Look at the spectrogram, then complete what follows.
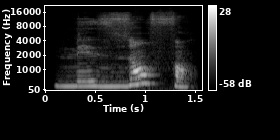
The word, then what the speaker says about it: mes enfants: Again, because enfant it begins with an E, and this time mes ends with an S, you glue them together and the S becomes a Z sound.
